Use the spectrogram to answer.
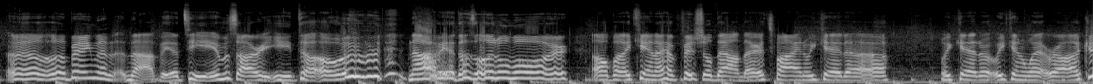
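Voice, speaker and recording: A woman's voice: mid-range voice, measured pace. A woman giving casual, rambling gameplay commentary, half muttering to herself as she plays. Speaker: game streamer. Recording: loud game music behind. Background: game music and combat sounds.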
